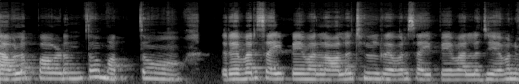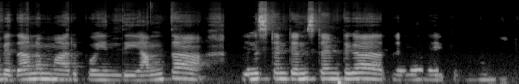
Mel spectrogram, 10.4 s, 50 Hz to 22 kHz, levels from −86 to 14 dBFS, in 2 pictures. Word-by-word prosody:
Develop 240 +4 +4
అవ్వడంతో 250 +3 0 0.2
మొత్తం 290 -1 -4 0.8
reverse 255 +3 +4
అయిపోయి, 235 0 +1
వాళ్ళ 225 -1 0
ఆలోచనలు 235 +2 -1
రివర్స్ 220 +2 +2
అయిపోయి, 210 0 -3
వాళ్ళ 210 0 0
జీవన 220 +2 +1
విధానం 220 +3 +1
మారిపోయింది. 205 -2 -6 0.2
అంతా 230 +5 -2 0.7
ఇన్‌స్టంట్, 240 0 +4
ఇన్‌స్టంట్‌గా 245 0 +2 0.3
తయారైపోయింది. 205 0 -8
230 Hz, 100 wpm, -22 LUFS, 210-245 Hz, 0.8 s, Develop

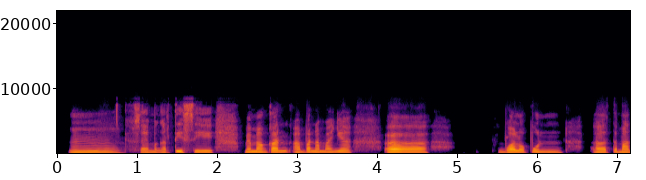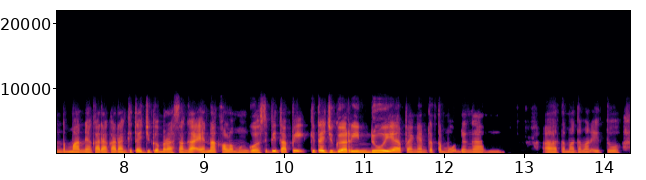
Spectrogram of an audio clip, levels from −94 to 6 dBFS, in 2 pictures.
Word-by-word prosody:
Hmm, 190 +1 -3 0.2
saya 160 0 -5
mengerti 160 +3 -2
sih. 155 -1 -2 0.5
Memang 190 +1 +1
kan, 210 +1 +3
apa 170 +4 -1
namanya, 190 +2 -2 0.4
eee, 170 -1 +5 0.9
walaupun, 165 +1 -1 0.4
eee, 165 -1 +1
teman-teman 170 0 -1
yang 165 - -1
kadang-kadang 165 +2 +1
kita 190 +1 -1
juga 160 -1 -2
merasa 165 +2 0
nggak 160 - +4
enak 205 +1 +1
kalau 175 -1 +1
menggosipi, 165 - -1
tapi 465 - +1 0.2
kita 225 -1 +5
juga 180 -4 +6
rindu 195 +5 +4
ya, 195 0 +5
pengen 175 -1 -4
ketemu 170 0 -6
dengan, 165 0 -5 0.7
eee, 160 +1 -1
teman-teman 165 0 -7
itu. 160 +3 -7
170 Hz, 135 wpm, -22 LUFS, 165-190 Hz, 0.9 s, juga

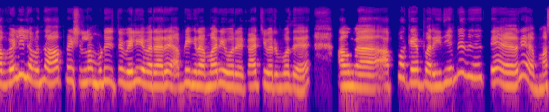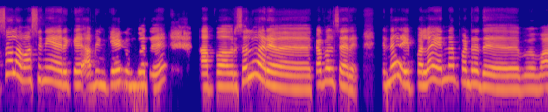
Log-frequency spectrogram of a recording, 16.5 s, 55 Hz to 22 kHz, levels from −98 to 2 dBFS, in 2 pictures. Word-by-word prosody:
வெளியில 360 +5 +2
வந்து 280 +3 -2
ஆப்ரேஷன்லாம் 280 -2 -3
முடிஞ்சுட்டு 280 -1 -4
வெளியே 270 +3 +3
வராரு 225 +1 +3
அப்படிங்கிற 240 0 0
மாதிரி 245 +3 +2
ஒரு 215 -1 -1
காட்சி 230 +2 -1
வரும்போது, 210 -1 -4 0.7
அவங்க 225 0 +2 0.5
அப்பா 290 +11 -5
கேப்பாரு. 255 -4 +1
"இது 255 +4 -7
என்னது 385 +2 -4 0.3
தே 270 - +3 0.3
ஒரு 390 - -3 0.3
மசாலா 425 - 0
வாசனையா 300 -1 0
இருக்கு?" 240 0 0
அப்படின்னு 235 +1 -4
கேட்கும்போது, 235 -4 0 0.7
அப்போ 215 +1 -3
அவரு 220 -1 -1
சொல்லுவாரு 315 - +5
அ - - +4 0.5
கமல் 285 +3 +1
சார், 215 -5 +3 0.5
"என்ன 320 +9 +1 0.2
இப்போலாம் 240 +7 +2
என்ன 320 +3 -4 0.2
பண்ணுறது 250 -4 0 0.8
வ - - -3
250 Hz, 125 wpm, -22 LUFS, 230-295 Hz, 0.8 s, சொல்லுவாரு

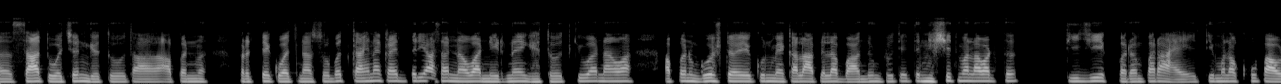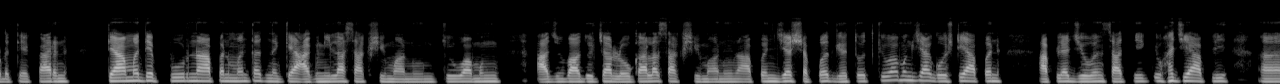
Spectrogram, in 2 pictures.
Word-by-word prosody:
7 140 +2 +4
वचन 140 +3 +1
घेतो. 130 +1 -2
आपण 125 +2 -1 0.4
प्रत्येक 135 +1 -2
वचनासोबत 135 +2 -1
काही 150 0 +2
ना 170 +1 +1
काही 160 0 +1
तरी 160 0 -1
असा 155 +1 0
नवा 140 -1 +3
निर्णय 135 +1 0
घेतो 130 0 -2
आहोत 130 0 -2
किंवा 155 0 0
नवा 150 0 +1 0.4
आपण 150 +3 0
गोष्ट 150 0 +2
एकमेकांना 140 -1 +1
आपल्याला 135 +2 +1
बांधून 125 +2 0
ठेवते. 140 +3 -5
तर 155 - -1
निश्चित 145 +4 +3
मला 160 -1 +3
वाटतं 155 +1 +1 0.5
ती 145 -1 -1
जी 150 +3 0
एक 150 - -2
परंपरा 135 +2 -1
आहे, 115 +1 -2
ती 145 - -3
मला 145 0 0
खूप 150 -1 -4
आवडते, 130 0 +2
कारण 135 +1 +2 0.4
त्यामध्ये 165 +2 +6 0.2
पूर्ण 160 0 0
आपण 155 0 +3
म्हणतात 150 +2 -1
ना, 140 -1 -2
की 140 - 0
अग्नीला 130 +2 +2
साक्षी 130 0 -3
मानून 125 0 -2
किंवा 135 0 +1
मग 135 +1 0 0.5
आजूबाजूच्या 130 +1 +2
लोकांना 135 +3 +1
साक्षी 135 -1 -4
मानून, 125 +1 -3
आपण 130 +3 -1
ज्या 150 +2 +3
शपथ 135 +3 -1
घेतो 135 +2 -2
किंवा 195 +2 -2
मग 195 -1 -1
ज्या 175 -1 +1
गोष्टी 145 +2 -1
आपण 150 +1 -1 0.5
आपल्या 140 +3 0
जीवनसाथी 135 +1 0
किंवा 160 +1 0
जी 165 - +1
आपली 150 0 0 0.3
अ, 135 - -3
140 Hz, 155 wpm, -25 LUFS, 130-150 Hz, 0.5 s, त्यामध्ये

